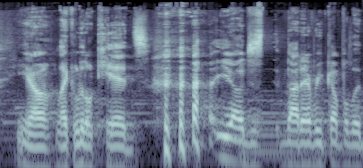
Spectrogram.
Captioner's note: laughing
